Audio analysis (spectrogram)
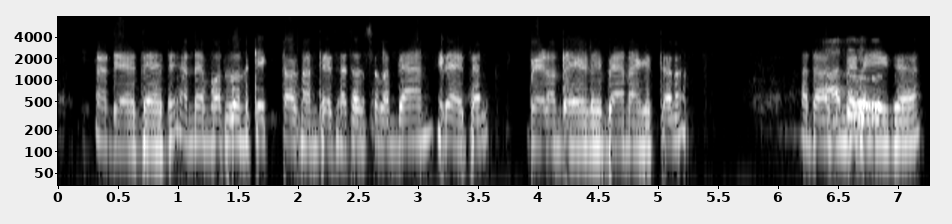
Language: Kannada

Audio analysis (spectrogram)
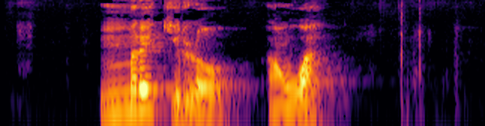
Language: Ebrié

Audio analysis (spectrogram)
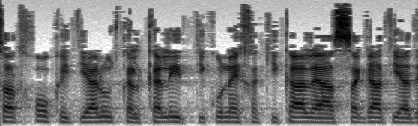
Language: Hebrew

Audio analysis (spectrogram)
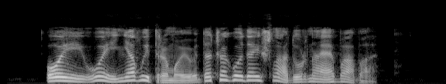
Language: Belarusian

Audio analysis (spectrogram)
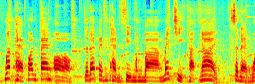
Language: Thai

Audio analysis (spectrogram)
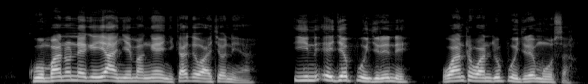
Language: Luo (Kenya and Tanzania)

